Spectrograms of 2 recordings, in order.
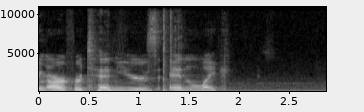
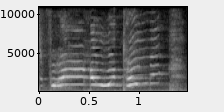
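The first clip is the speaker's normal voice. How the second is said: very high, fast crying whine; mock wail; 5 dB louder, faster than usual. Asking mom why nobody told her, mock crying. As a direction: wail it like a betrayed kid.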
